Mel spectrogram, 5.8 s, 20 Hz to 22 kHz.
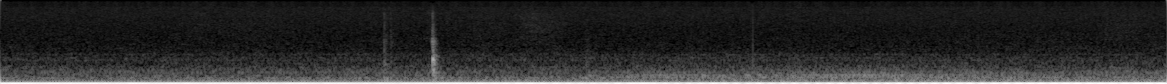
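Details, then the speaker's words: New 2026 Chrysler Grand Caravan SXT, warm idle stopped at a red light in Drive or Neutral: deep steady 32 Hz cabin drone with slow pulsing throb, up to 13 dB louder than normal; cause not identified. "Whenever I stop at a red light, the intensity of the engine noise inside the cabin increases by as much as 13 decibels."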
